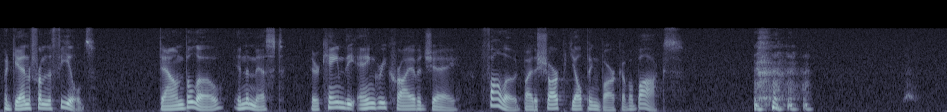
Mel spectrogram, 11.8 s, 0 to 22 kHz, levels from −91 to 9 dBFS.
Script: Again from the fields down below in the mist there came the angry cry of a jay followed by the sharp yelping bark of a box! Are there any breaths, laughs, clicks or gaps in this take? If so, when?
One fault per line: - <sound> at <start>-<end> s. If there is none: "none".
- laugh at 9.4-10.2 s
- bark at 11.3-11.6 s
